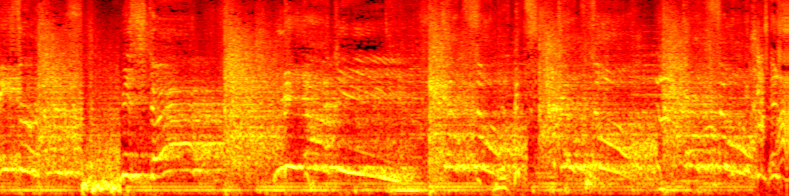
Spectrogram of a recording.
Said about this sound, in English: He's hit ball after ball. He's got a wood bat, so he's not relying on the aluminum.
